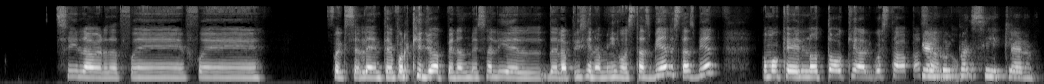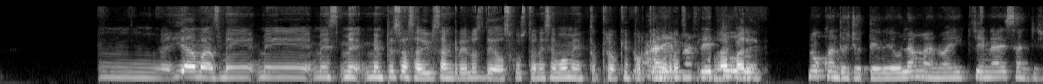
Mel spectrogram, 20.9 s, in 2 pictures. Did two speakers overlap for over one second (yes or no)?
yes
